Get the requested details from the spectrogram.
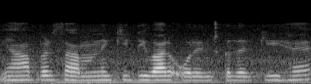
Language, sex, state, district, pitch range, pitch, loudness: Hindi, female, Haryana, Rohtak, 185-200 Hz, 195 Hz, -19 LUFS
